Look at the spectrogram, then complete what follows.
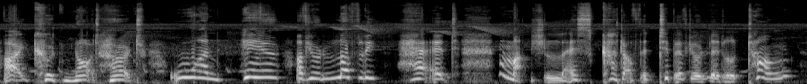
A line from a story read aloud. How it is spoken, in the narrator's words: sobbed the old man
